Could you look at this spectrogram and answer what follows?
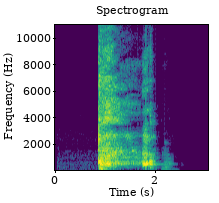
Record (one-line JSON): {"cough_length": "3.1 s", "cough_amplitude": 31303, "cough_signal_mean_std_ratio": 0.39, "survey_phase": "beta (2021-08-13 to 2022-03-07)", "age": "45-64", "gender": "Male", "wearing_mask": "No", "symptom_none": true, "smoker_status": "Ex-smoker", "respiratory_condition_asthma": false, "respiratory_condition_other": false, "recruitment_source": "REACT", "submission_delay": "1 day", "covid_test_result": "Negative", "covid_test_method": "RT-qPCR", "influenza_a_test_result": "Negative", "influenza_b_test_result": "Negative"}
